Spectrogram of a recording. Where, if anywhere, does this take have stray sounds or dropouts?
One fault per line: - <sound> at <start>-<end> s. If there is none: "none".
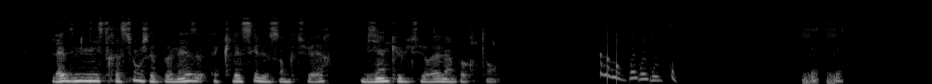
- chirp at 6.0-6.8 s
- laugh at 8.0-8.4 s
